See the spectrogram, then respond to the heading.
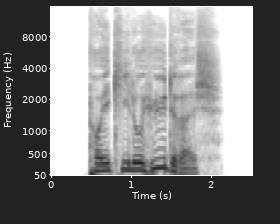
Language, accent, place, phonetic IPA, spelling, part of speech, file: German, Germany, Berlin, [ˌpɔɪ̯kiloˈhyːdʁɪʃ], poikilohydrisch, adjective, De-poikilohydrisch.ogg
- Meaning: poikilohydric (plants that cannot prevent desiccation)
